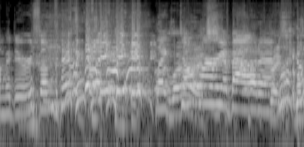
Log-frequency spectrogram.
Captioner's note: laughing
